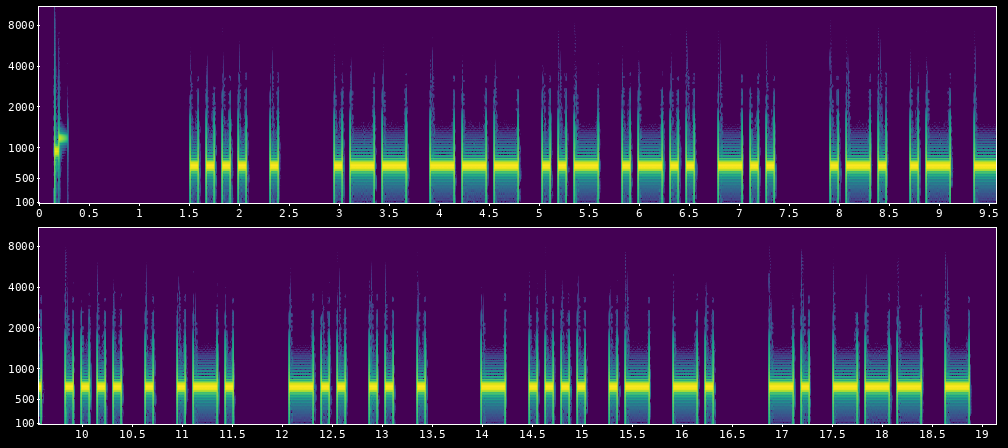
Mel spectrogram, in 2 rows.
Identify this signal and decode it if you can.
Morse code, heard as a keyed tone, about 14 wpm, 700 Hz. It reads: HE WOULD RATHER DIE THAN NOT
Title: Sentences from Top 1500 Words 15wpm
